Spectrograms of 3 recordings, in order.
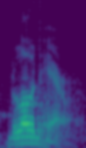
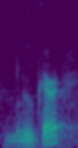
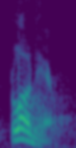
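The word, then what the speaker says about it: Blücher: proper German pronunciation is blowed hair and the way I remember that it's really quite simple I just think of President Trump in a windstorm and that's how I I remember blow tear so Napoleon's strategy is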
